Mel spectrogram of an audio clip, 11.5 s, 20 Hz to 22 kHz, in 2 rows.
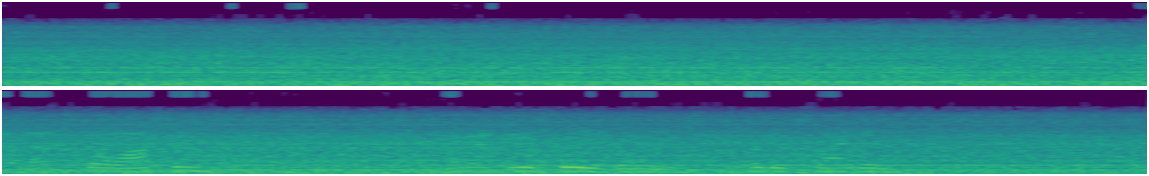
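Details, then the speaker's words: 2007 Dodge Ram 1500 after AC repair, idling in the driveway with the AC on: steady, even condenser fan whir and a constant hum over the engine, no grinding. The fan, which had stopped turning when the truck was stationary, now runs and the AC works. "I can already hear it. Yeah, I don't know if you can see that, but the fan is turning. So, everything's working as it should. AC pump's running."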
